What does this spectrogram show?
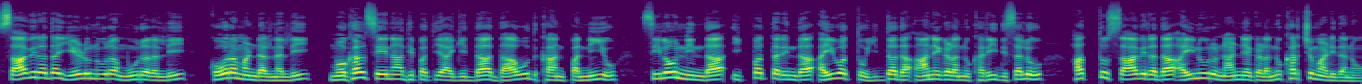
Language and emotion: Kannada, neutral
